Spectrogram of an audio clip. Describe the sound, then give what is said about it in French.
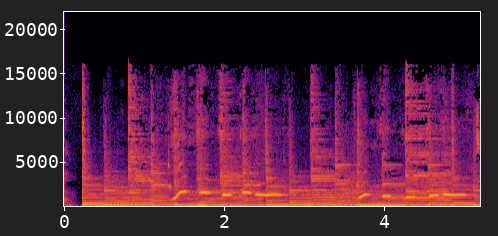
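A pop song plays with a bright whistled melody gliding up and holding high notes over steady beats, bass and layered instruments, loud and continuous with no talking. “Voici le premier extrait de la playlist Ça siffle.”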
